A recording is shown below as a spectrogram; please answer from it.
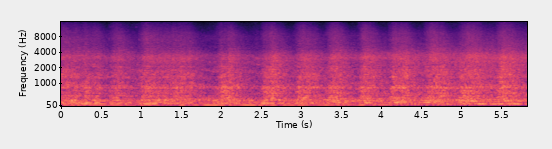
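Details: Mercedes M111 turbo engine, first start after correcting swapped fuel feed and return lines on the fuel rail: catches and keeps running with a throbbing pulse about twice a second; fires and holds, fuel now reaching it.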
